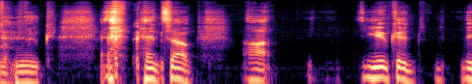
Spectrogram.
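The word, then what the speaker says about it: LIWC: word count L IWC we pronounce it Luke it doesn't look like Luke but hey it's mine I call it Luke and so uh you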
